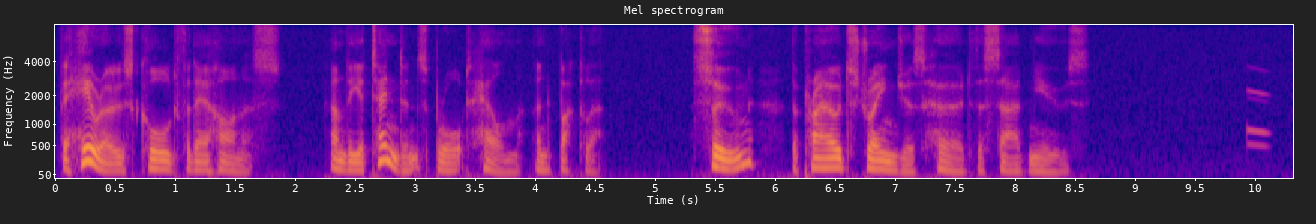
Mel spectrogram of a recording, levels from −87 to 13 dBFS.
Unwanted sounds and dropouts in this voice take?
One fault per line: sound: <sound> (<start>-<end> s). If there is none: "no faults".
sound: chirp (9.9-10.1 s)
